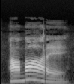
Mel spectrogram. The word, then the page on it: amare: Latin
